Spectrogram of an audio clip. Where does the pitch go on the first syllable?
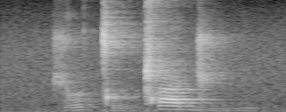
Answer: rising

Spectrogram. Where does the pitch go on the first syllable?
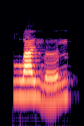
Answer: high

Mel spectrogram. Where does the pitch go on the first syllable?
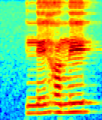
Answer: rising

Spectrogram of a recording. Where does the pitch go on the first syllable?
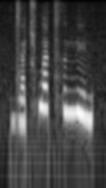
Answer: low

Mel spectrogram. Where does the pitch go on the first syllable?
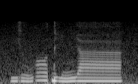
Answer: low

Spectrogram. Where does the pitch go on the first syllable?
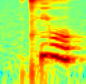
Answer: falling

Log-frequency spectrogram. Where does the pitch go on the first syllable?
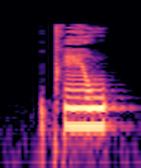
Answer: high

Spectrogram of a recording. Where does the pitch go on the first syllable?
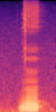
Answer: high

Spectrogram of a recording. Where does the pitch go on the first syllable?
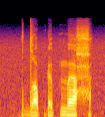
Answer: high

